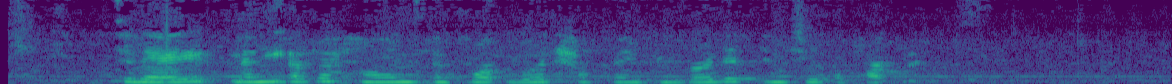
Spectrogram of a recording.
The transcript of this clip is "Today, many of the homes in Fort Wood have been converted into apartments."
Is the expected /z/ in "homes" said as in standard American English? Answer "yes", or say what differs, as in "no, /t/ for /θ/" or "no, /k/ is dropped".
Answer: yes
